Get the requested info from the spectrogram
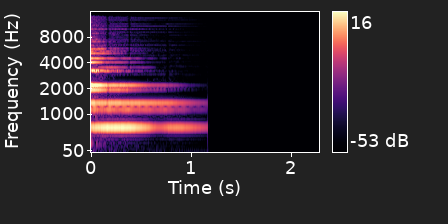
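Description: A bell-like ding sound effect, several tones ringing and fading, that cuts off abruptly just over a second in.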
